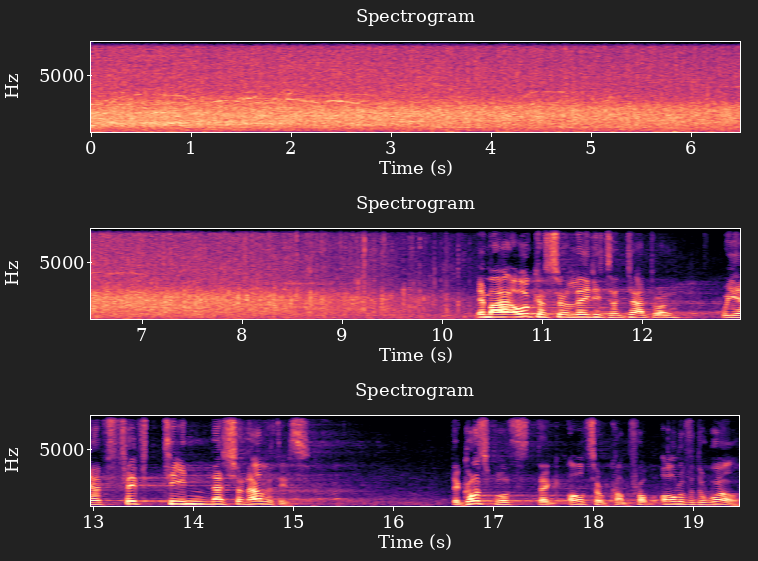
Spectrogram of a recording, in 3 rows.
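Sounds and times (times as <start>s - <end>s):
audience applause: 0.0s - 10.4s
speech: 10.4s - 15.2s, 16.6s - 19.4s.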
